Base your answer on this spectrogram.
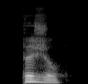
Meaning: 1. a surname, particularly that of the dynastic car-manufacturing family 2. a French motorcar manufacturer
- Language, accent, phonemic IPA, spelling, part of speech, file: French, France, /pø.ʒo/, Peugeot, proper noun, LL-Q150 (fra)-Peugeot.wav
